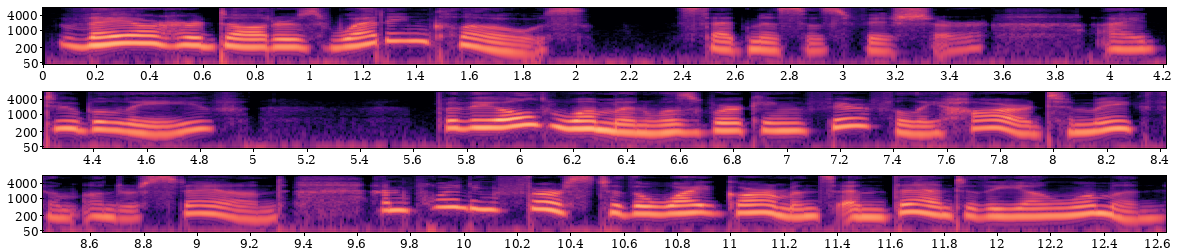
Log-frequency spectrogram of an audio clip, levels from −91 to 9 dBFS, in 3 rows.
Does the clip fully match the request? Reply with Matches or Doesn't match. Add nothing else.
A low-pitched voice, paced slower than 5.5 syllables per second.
Doesn't match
